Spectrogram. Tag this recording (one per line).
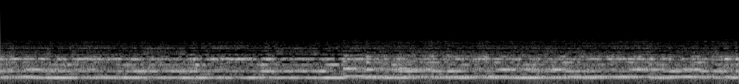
Synth
Logic
Sculpture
